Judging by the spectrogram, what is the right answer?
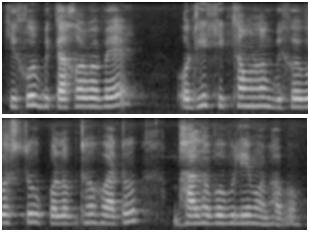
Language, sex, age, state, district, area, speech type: Assamese, female, 45-60, Assam, Sivasagar, rural, spontaneous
